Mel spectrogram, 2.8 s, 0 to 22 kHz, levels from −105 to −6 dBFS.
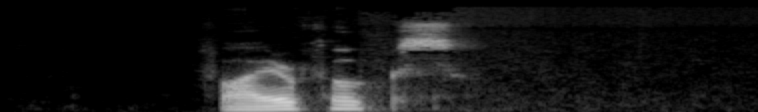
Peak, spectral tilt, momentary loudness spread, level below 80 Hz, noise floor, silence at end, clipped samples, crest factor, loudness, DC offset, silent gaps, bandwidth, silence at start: -14 dBFS; -6 dB/octave; 11 LU; -78 dBFS; under -90 dBFS; 1.15 s; under 0.1%; 22 dB; -32 LUFS; under 0.1%; none; 10.5 kHz; 0.85 s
